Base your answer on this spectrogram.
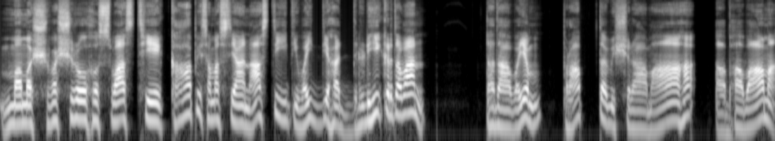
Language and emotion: Sanskrit, happy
